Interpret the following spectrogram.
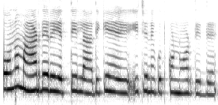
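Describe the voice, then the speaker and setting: A woman voicing a gentle young wife who greets her husband in a cartoon. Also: extremely high pitch, racing. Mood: caring.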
